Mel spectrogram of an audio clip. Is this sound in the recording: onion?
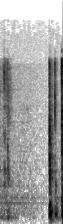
no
